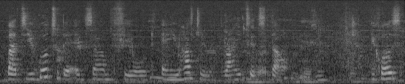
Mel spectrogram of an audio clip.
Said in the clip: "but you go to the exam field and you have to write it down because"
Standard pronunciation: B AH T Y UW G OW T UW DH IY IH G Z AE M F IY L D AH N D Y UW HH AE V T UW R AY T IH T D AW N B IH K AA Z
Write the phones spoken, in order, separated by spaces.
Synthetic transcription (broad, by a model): B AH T Y UW G OW T UW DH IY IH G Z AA M F IY L D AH N Y UW HH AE F T UW R AY T IH T D AW N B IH K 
